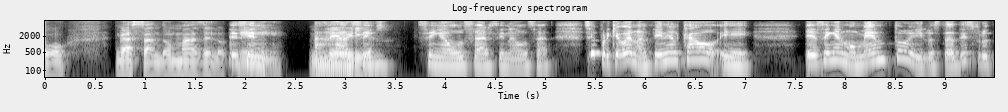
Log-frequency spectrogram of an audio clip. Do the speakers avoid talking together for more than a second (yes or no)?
no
